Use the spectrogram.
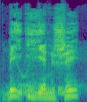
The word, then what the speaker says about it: Binghamton: Je n'arrive pas à prononcer cela. Binghamton.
